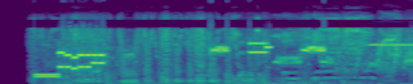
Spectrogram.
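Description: Electronic logo jingle made of short synthesized beeps: a quick run of pure stepping tones begins about a third of a second in, followed by a busier mix of beeps over a noisy, crackling texture.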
